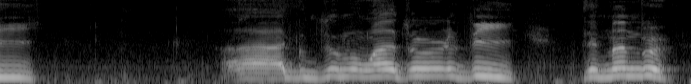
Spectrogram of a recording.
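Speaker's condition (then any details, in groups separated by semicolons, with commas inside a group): Spastic quadriplegia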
